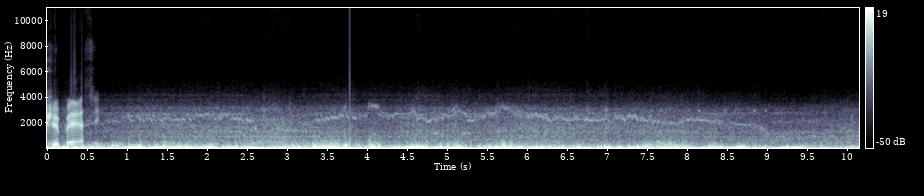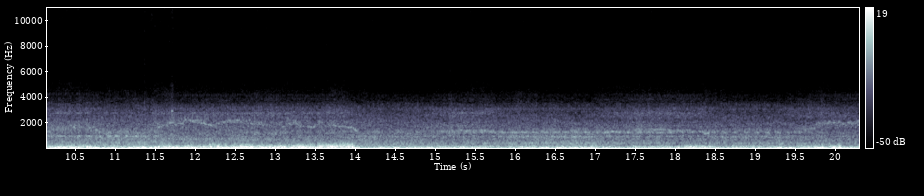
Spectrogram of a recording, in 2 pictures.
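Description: A single-cylinder 250 cc motorcycle engine hums while cruising.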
